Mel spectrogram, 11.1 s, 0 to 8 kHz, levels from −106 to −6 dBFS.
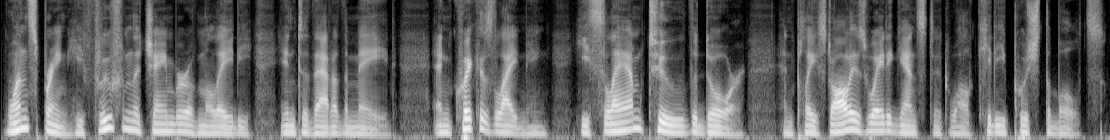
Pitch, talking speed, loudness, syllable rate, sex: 105 Hz, 195 wpm, -22 LUFS, 4.7 syllables/s, male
